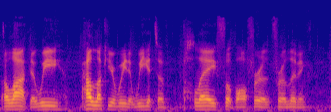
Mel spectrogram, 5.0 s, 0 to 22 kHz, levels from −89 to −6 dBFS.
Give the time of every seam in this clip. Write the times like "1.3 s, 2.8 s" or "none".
none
